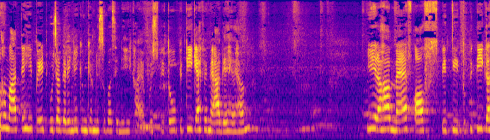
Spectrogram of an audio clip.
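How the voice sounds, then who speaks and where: A young woman from India vlogging on a handheld camera, talking casually to her viewers as friends. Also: high voice. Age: young adult. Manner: chatty, addresses viewers as friends. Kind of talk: casual travel vlog narration. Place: outdoors, cafes, shops and a bus.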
